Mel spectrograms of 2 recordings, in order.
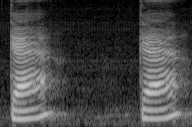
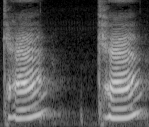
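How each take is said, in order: First: "Cá" said lightly, no puff of air after c; soft unaspirated cá. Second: "cá" with a strong puff of air after c; English-style aspirated cá. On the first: Teacher contrasting Vietnamese and English c. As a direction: keep the c gentle in "Cá". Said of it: "I just say cá really slightly". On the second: Teacher showing the wrong English way. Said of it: "like the way I speak English". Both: Shown as a demonstration.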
